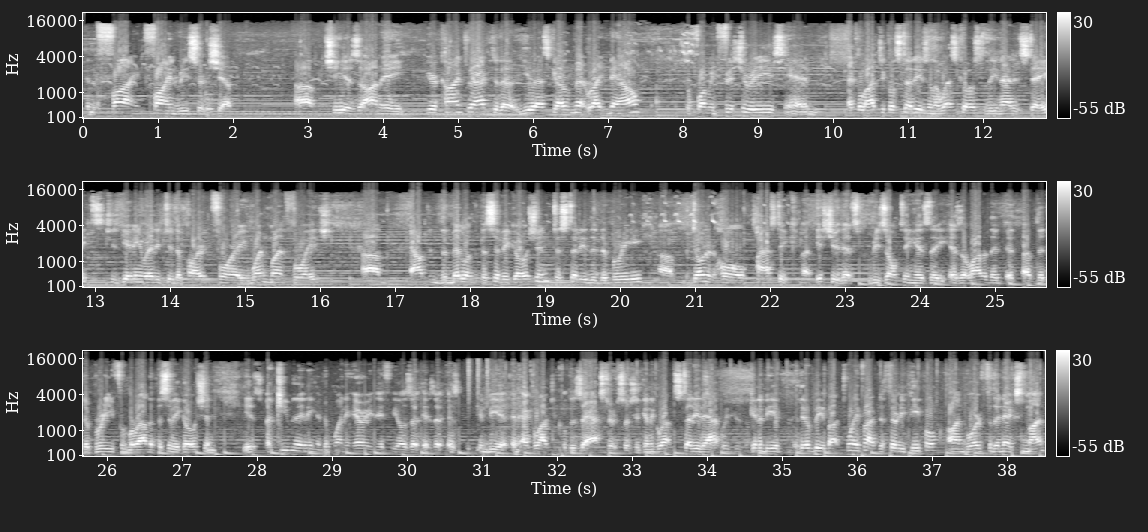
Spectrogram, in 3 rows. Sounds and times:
Speech: 0:00.0 - 0:02.0, 0:02.8 - 0:38.5
Music: 0:00.0 - 0:38.5.

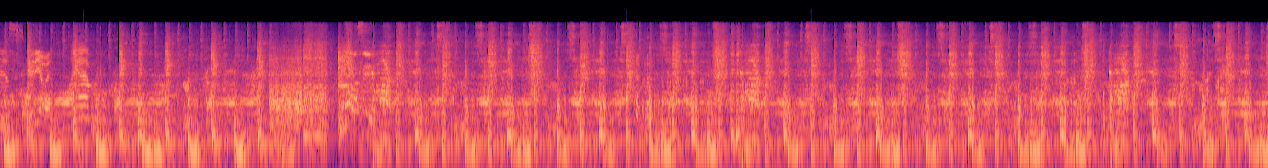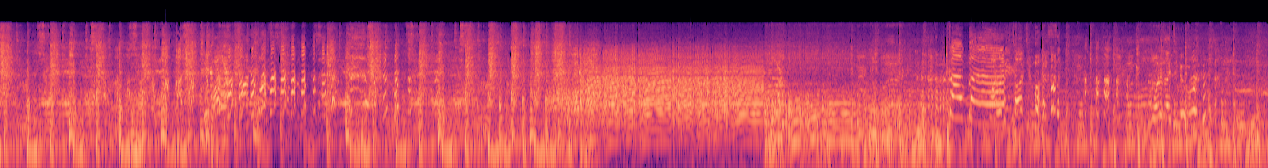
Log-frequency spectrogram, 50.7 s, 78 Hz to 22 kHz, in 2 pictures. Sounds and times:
Music: 0:00.0 - 0:50.7.

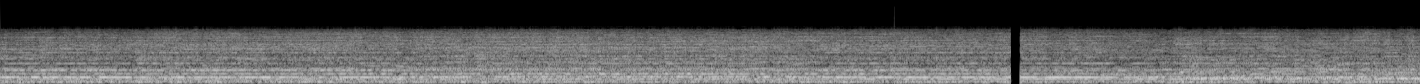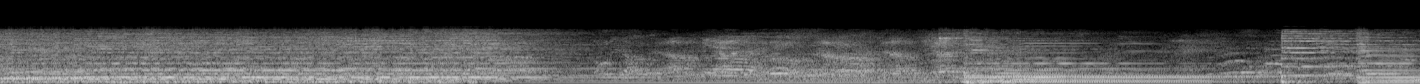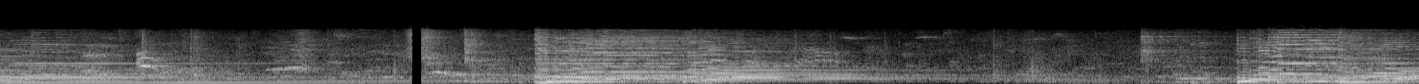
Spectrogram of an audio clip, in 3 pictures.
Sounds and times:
Strum: 0:00.0 - 0:20.8, 0:23.4 - 0:38.2, 0:39.8 - 0:42.5
Bass guitar: 0:00.0 - 0:42.5
Speech: 0:20.1 - 0:24.1, 0:26.3 - 0:27.8, 0:28.7 - 0:33.8.

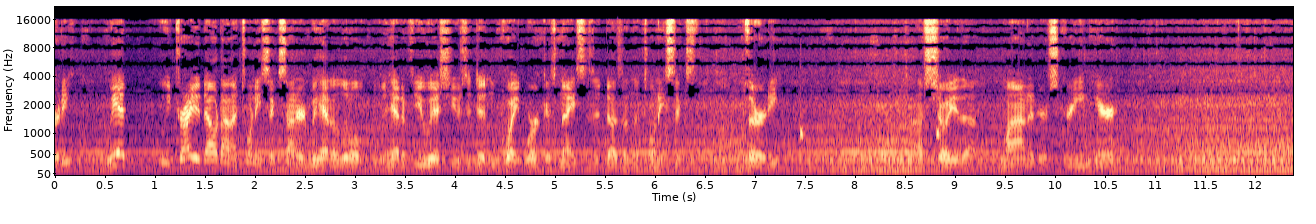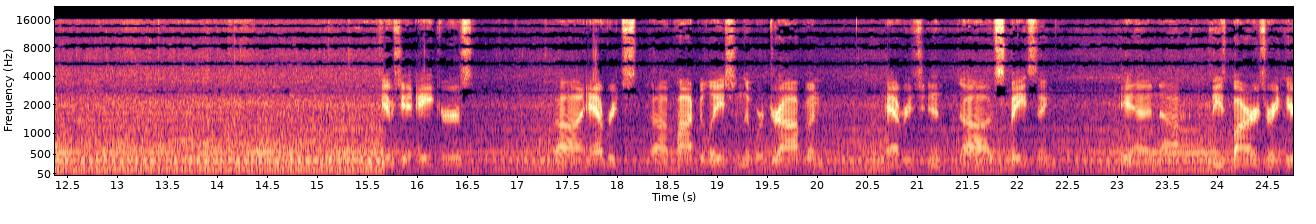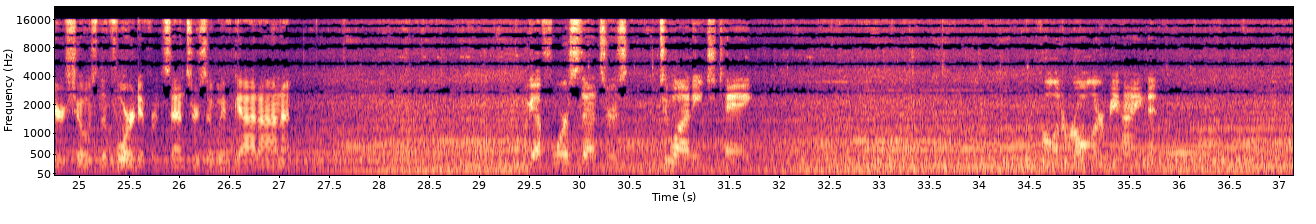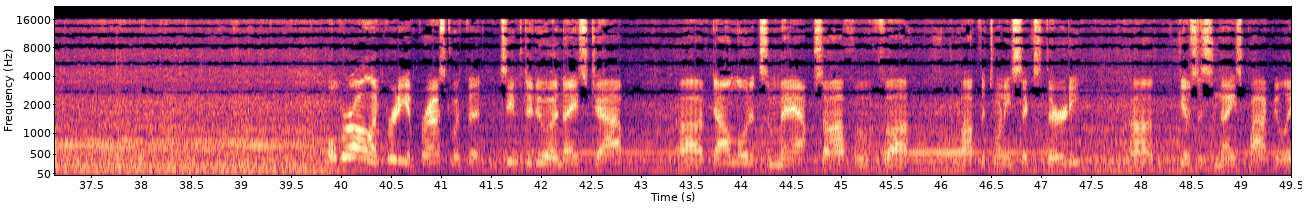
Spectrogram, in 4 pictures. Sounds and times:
Speech: 0:00.0 - 0:07.3, 0:08.5 - 0:10.7, 0:15.6 - 0:16.6, 0:17.4 - 0:20.1, 0:20.7 - 0:22.4, 0:23.0 - 0:27.2, 0:29.4 - 0:31.8, 0:34.5 - 0:35.9, 0:39.8 - 0:49.5
Vehicle: 0:00.0 - 0:49.5.

